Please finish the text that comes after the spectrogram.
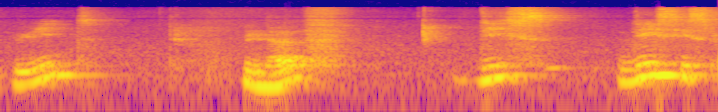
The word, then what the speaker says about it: huit: Huit, you do pronounce the T, huit.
